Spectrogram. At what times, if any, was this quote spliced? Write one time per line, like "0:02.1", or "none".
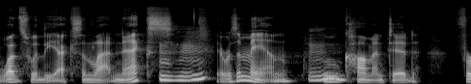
0:02.2

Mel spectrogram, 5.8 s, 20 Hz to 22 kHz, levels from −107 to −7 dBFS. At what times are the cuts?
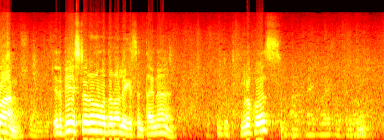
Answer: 0:03.4

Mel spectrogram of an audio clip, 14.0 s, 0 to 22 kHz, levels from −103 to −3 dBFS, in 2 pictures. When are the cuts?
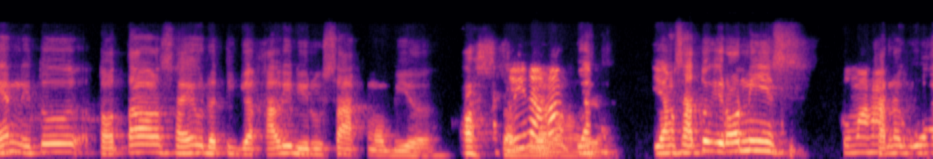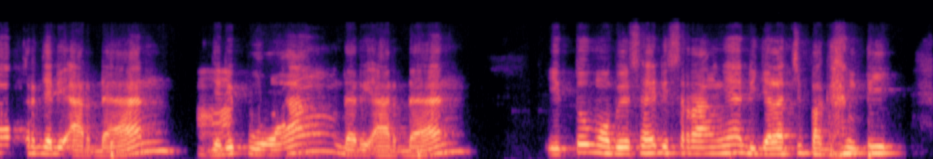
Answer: none

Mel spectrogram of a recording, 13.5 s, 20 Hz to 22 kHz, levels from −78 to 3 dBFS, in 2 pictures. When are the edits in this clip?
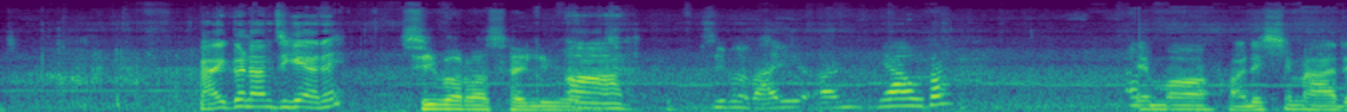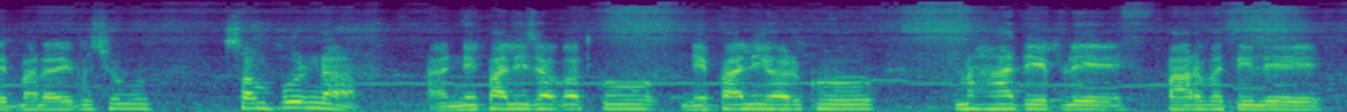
0:05.7

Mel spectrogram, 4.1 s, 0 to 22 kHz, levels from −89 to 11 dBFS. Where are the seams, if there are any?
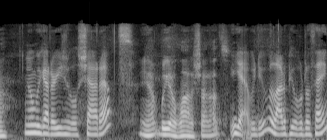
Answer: none

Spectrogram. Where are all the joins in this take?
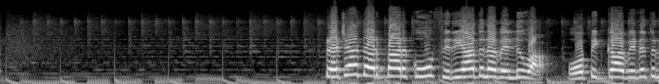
0:01.3

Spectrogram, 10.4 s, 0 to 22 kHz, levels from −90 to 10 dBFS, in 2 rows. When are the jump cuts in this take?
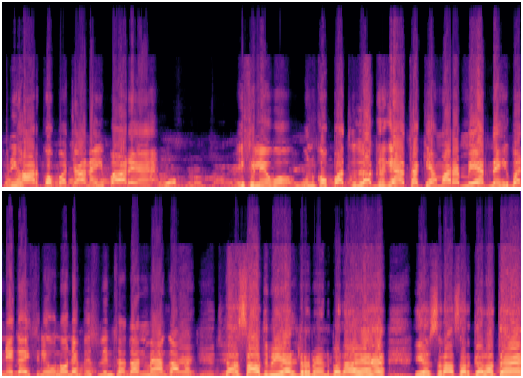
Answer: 0:07.2

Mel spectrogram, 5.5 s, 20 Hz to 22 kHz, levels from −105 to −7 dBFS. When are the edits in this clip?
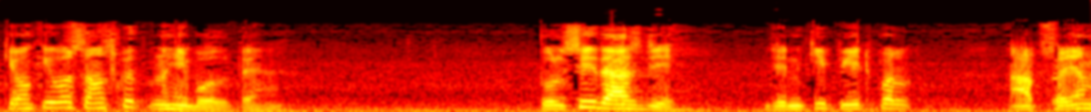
none

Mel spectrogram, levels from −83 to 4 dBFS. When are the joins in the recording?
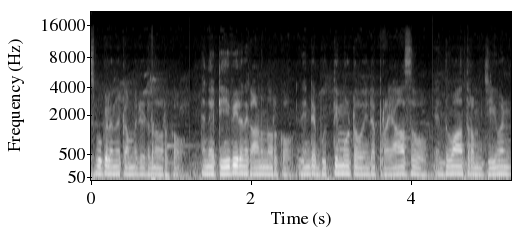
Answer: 0:01.1
0:04.3

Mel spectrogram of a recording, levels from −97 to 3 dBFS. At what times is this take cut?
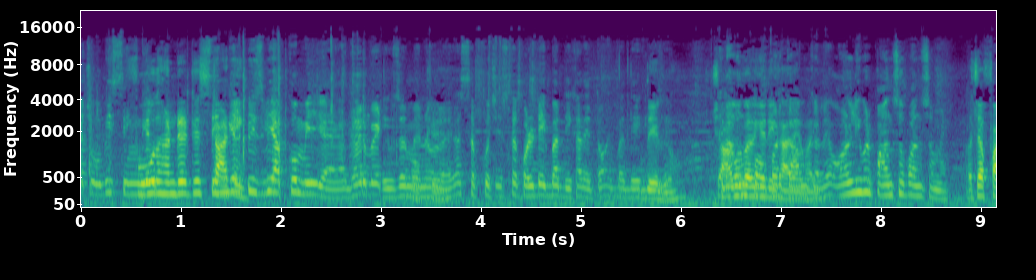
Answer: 0:03.0

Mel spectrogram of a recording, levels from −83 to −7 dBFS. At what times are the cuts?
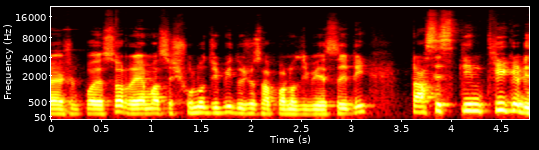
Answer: none

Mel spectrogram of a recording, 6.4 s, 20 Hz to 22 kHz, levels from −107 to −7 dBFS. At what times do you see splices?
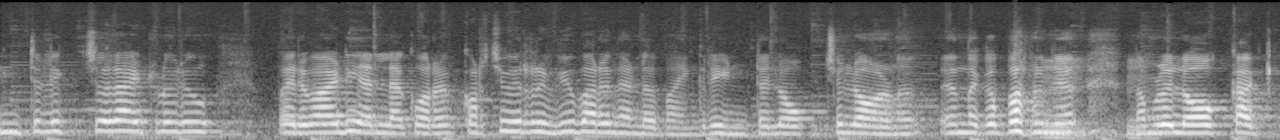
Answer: none

